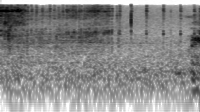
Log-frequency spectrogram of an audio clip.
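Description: A spinning reel being handled while its drag is checked: a few faint, irregular clicks in the second half, over steady background noise.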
